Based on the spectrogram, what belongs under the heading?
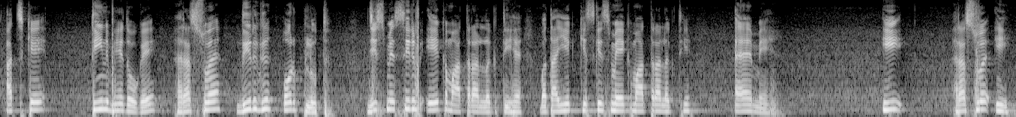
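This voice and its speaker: A man teaching a Sanskrit grammar lesson, explaining patiently and stretching out vowel sounds to demonstrate them. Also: sits high. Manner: patient, drawn-out, demonstrates vowel lengths aloud.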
